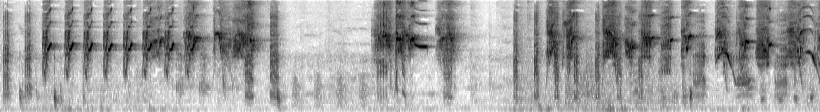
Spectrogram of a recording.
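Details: Javan myna lure recording aimed at wild birds: a rapid series of rough, rasping notes about three per second, a brief pause, then bursts of harsh squawks and chatter resuming to the end.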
